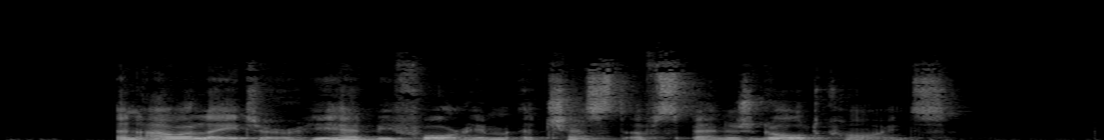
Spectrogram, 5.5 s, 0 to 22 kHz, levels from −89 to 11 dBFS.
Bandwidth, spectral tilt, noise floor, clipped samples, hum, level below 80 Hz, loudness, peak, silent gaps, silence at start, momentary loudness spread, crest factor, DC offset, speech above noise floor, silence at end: 13 kHz; -5.5 dB/octave; -85 dBFS; under 0.1%; none; -72 dBFS; -37 LUFS; -20 dBFS; none; 0.6 s; 15 LU; 18 dB; under 0.1%; 48 dB; 0.8 s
